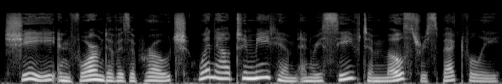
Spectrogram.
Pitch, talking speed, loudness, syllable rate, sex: 200 Hz, 180 wpm, -17 LUFS, 4.7 syllables/s, female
